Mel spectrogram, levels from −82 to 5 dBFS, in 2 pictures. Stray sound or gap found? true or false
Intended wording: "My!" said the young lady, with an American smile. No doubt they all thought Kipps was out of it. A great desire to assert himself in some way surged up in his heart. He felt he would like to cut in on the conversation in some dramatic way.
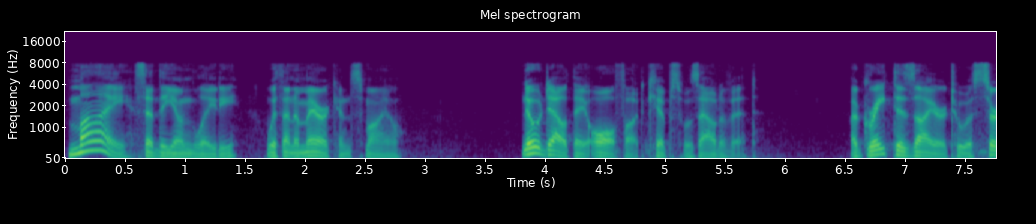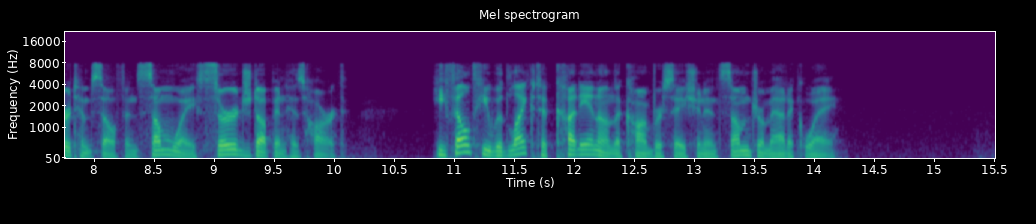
false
